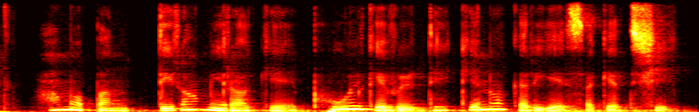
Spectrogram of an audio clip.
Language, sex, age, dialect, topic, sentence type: Maithili, male, 25-30, Bajjika, agriculture, question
